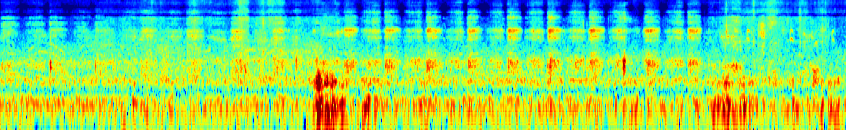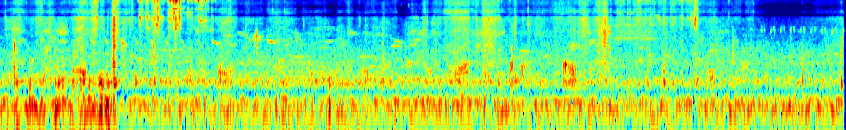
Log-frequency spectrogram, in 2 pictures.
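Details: Justice, a bulldog, tearing apart a soccer ball: soft snorts and wheezy, panting breaths with scattered sharp chewing clicks and crunches, all over a steady background hiss.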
